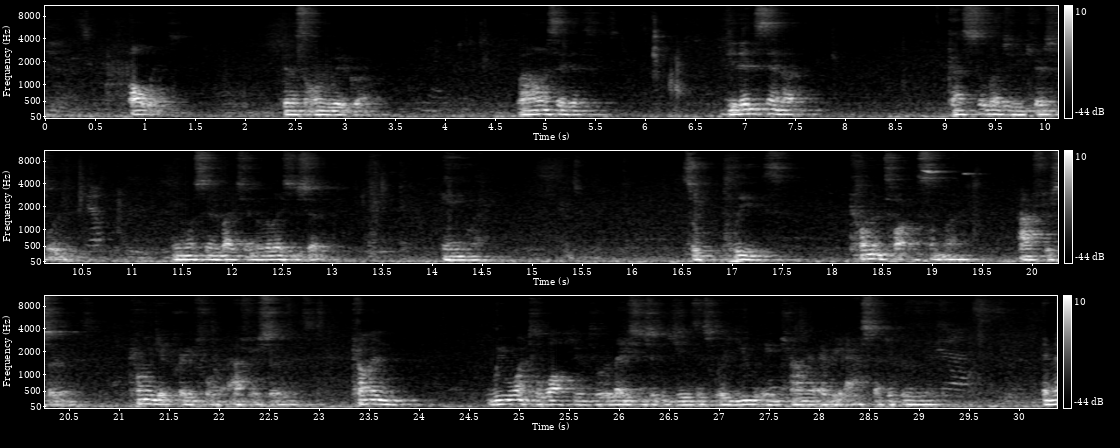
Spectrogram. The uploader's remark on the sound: Please be patient with the audio on this one, but it is worth listening anyway...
